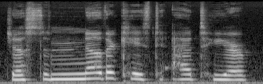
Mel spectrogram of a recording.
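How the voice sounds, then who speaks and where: A woman playing a cool, guarded sheep defendant testifying deliberately in a fan audio drama. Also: on the high side, steady tone, darkish tone, close to an everyday voice, low-quality recording. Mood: cool, sardonic. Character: female sheep defendant, cool, guarded former assistant mayor.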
